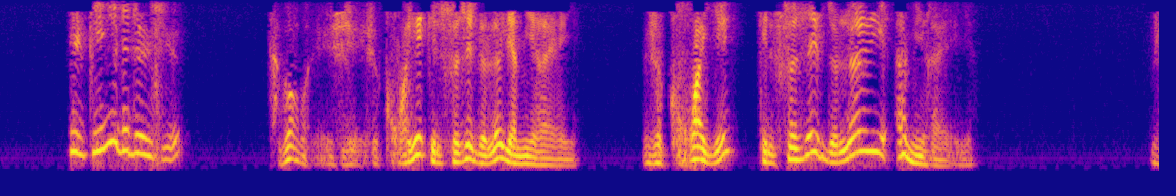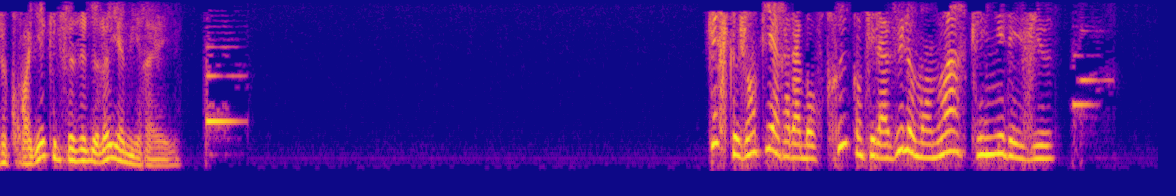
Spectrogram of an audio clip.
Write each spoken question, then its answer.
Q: Qu'est-ce que Jean-Pierre a d'abord cru quand il a vu l'homme en noir cligner des yeux?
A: Il a cru qu'il faisait de l'œil à Mireille.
